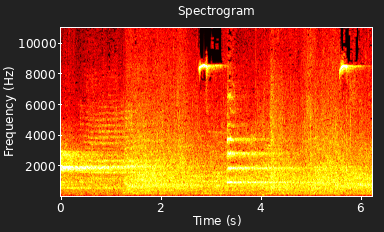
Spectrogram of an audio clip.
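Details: Belugas Gray, Mirai and Niko during a training session at Nagoya Port Aquarium, 16 December 2018: layered harmonic tones near the start and a brief stacked call mid-clip, with sharp high trainer whistle blasts and background hall noise.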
